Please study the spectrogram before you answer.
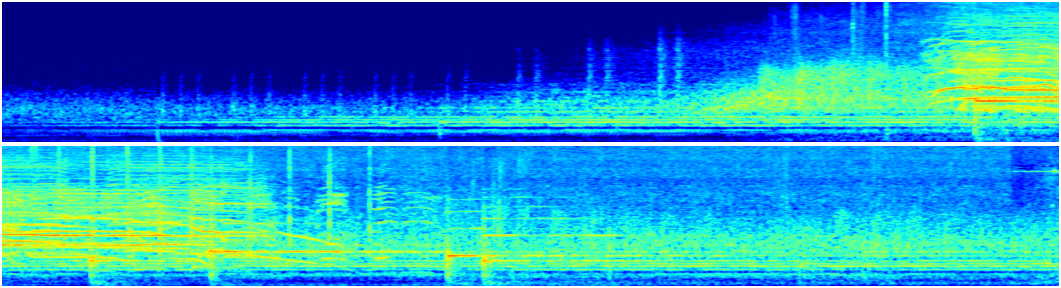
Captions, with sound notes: (crowd cheers) - Let's go. - Go on, baby. (melancholy music)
